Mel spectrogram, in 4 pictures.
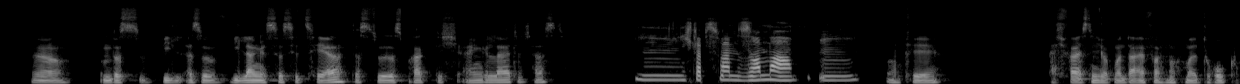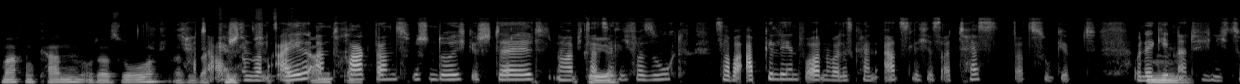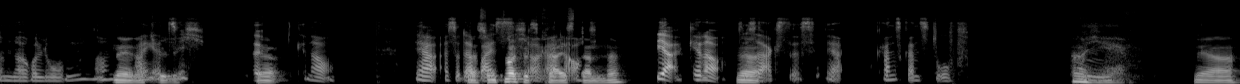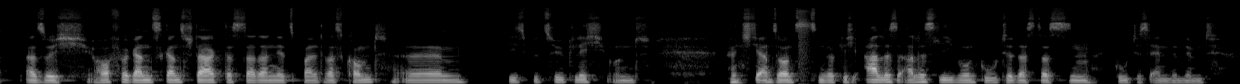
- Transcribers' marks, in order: other background noise; laughing while speaking: "kenne ich"
- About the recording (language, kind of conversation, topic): German, advice, Wie kann ich plötzlich die Pflege meiner älteren Eltern übernehmen und gut organisieren?
- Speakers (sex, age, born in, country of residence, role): female, 55-59, Germany, Italy, user; male, 25-29, Germany, Germany, advisor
